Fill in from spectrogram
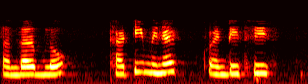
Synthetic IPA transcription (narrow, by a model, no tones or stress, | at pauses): ə̃nd̪əɾbʱlo | t̪ʰəɾʈiminiʈʈwɛ̃ɳʈit̪ʰɾiːs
